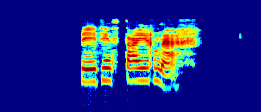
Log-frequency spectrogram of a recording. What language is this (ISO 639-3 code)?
cym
